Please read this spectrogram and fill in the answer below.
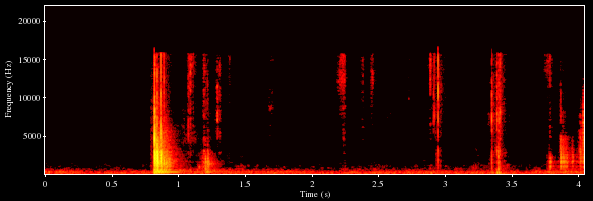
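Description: Small plastic toy figure parts clicking as pieces are pulled off and pressed on. One sharp click comes about a second in, followed by a few fainter, irregular clicks.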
